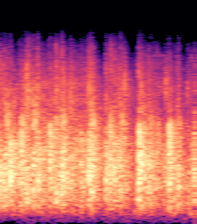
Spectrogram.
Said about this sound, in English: I thank you for your time. Can we give Herb a round of applause, please?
